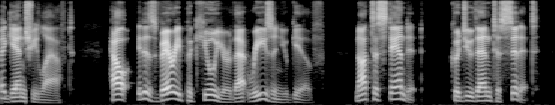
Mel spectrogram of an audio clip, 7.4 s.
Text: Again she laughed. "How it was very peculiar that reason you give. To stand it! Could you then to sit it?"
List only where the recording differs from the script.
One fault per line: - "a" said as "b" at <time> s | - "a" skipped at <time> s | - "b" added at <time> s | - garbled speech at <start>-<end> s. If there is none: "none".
- "was" said as "is" at 2.0 s
- "Not" added at 4.8 s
